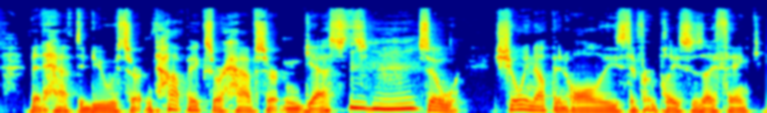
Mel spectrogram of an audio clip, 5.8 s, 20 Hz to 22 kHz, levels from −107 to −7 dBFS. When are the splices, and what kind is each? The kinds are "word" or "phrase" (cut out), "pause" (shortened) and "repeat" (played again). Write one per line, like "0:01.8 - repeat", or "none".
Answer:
none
